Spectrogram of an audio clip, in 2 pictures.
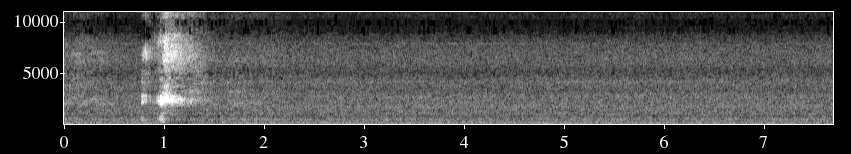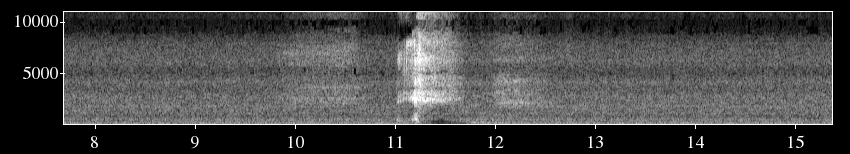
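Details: Female, chilly, tickly sneezes: two abrupt sneezes about ten seconds apart over a steady, traffic-like background hum; sneezing.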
